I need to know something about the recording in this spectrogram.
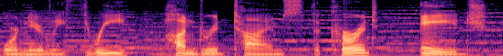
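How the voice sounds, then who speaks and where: A man performing as a solemn dramatic reader, deliberate and full of weighty pauses. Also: on the low side, fairly even intonation, a bit bright. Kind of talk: mock dramatic reading of an encyclopedia text. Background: music behind the voice.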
